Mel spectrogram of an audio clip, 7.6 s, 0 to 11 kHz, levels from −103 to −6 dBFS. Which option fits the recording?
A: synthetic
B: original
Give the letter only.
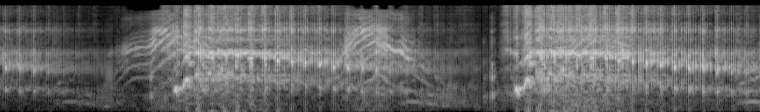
A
